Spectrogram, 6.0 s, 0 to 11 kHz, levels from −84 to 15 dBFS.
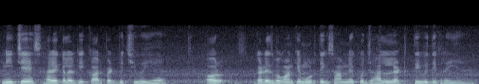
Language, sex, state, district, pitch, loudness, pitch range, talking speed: Hindi, male, Uttar Pradesh, Lucknow, 160 Hz, -16 LUFS, 150-170 Hz, 230 wpm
